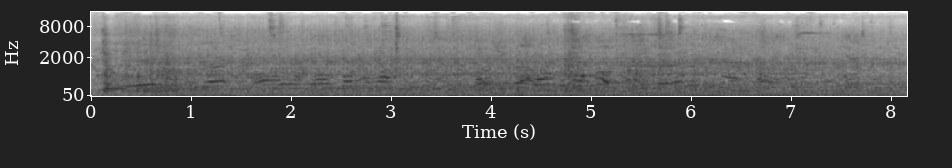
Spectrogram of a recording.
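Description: A vehicle engine idling low and steady, with people talking in the background.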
